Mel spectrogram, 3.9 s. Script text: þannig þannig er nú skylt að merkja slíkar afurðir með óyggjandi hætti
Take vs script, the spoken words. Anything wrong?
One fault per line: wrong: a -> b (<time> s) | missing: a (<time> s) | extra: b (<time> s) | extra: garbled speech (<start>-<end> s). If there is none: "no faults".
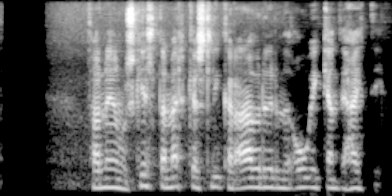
missing: þannig (1.2 s)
